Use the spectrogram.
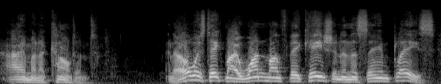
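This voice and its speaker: An actor in his forties playing a nervous accountant of fixed habits, who recounts a strange experience in an earnest, uneasy way. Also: brisk. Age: 40s. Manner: earnest, uneasy storytelling with a lively pitch. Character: nervous middle-aged male accountant of rigid habits. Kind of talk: 1970s radio drama acting.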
